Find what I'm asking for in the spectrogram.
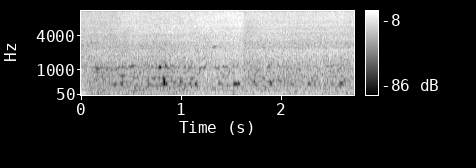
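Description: Onion and tomato sauté in hot oil for a mutton roast, giving a steady, bright sizzle and hiss that swells slightly midway, close and uninterrupted, with no talking.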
